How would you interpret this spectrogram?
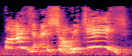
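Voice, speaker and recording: A man voicing a nasty, gullible old wife from a storybook, in a shrill, screechy falsetto with theatrical exclamations. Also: sing-song, slow, pushed and bright, full character voice. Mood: puzzled. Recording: roomy, distant, noisy home-style recording.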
